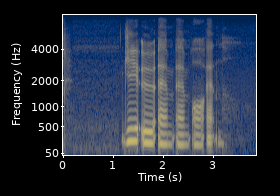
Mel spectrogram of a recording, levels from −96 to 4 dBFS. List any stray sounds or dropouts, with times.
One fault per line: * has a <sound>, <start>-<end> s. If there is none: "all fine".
all fine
